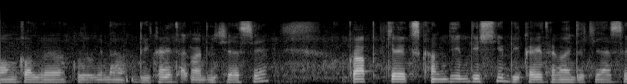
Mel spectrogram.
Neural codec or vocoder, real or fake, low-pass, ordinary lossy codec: codec, 16 kHz, 2 kbps, X-Codec, HuBERT features, trained on general audio; fake; none; none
